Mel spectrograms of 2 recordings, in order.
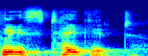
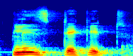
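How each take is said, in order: First: The t of take is breathy and aspirated. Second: The t of take is plain and unaspirated. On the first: The speaker calls it right. "तो कहना चाहिए" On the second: The speaker calls it wrong. "न कि"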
